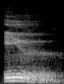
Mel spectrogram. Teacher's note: ദാലിൻ്റെ മഖ്റജ് നാവിൻ്റെ അറ്റവും മേലെ മുൻപല്ലിൻ്റെ അറ്റവും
